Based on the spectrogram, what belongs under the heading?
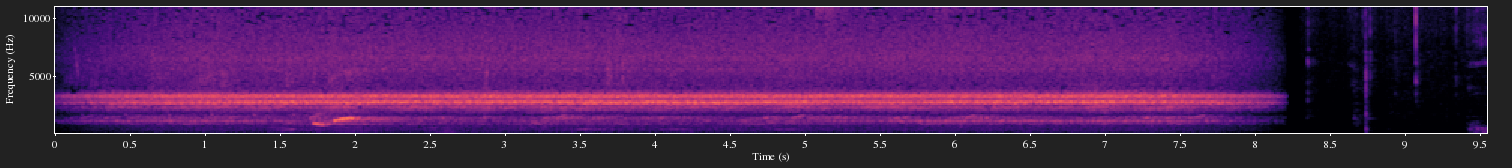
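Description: Jungle ambience: a dense, steady high-pitched drone of insects and frogs, with brief chirping animal calls now and then, cutting off abruptly near the end, followed by a few faint clicks.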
